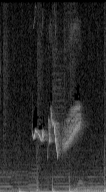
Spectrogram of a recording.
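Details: An Eastern Crowned Warbler, heard while walking on a fine, mild day in northern Harima, Hyogo, Japan, gives one high, thin, slurred phrase about a second long over low thumps and a steady low hum.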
